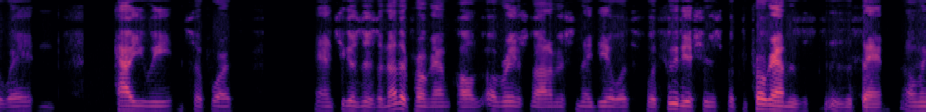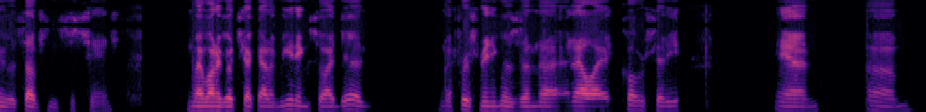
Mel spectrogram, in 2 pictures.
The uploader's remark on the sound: from the 100 Pounders Phone Meeting, 12/8/22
